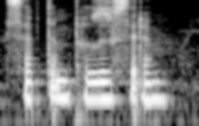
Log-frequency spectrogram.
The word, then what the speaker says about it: septum pellucidum: Septum pellucidum.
